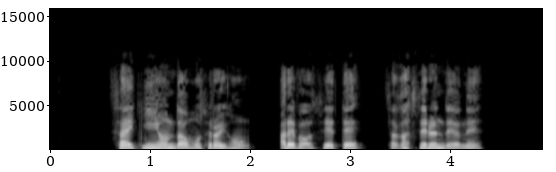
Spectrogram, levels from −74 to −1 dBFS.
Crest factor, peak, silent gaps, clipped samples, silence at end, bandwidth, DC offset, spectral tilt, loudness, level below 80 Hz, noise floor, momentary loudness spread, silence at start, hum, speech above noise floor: 20 dB; -4 dBFS; none; under 0.1%; 0.6 s; 11 kHz; under 0.1%; -3 dB/octave; -23 LUFS; -78 dBFS; -57 dBFS; 9 LU; 0.65 s; none; 35 dB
